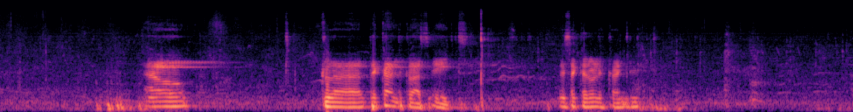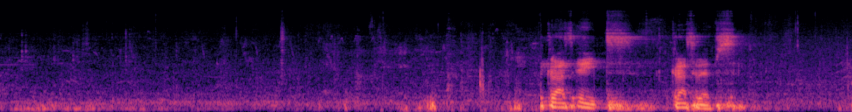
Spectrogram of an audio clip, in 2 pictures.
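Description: A man speaks loudly through a microphone and loudspeaker outdoors, in short bursts.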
